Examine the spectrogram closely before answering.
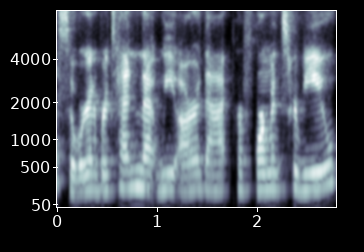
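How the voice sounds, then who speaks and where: The background is quiet. A woman is speaking. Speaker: podcast host and educator. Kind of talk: tutorial. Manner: animated.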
